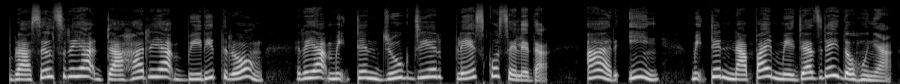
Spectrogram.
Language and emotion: Santali, happy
